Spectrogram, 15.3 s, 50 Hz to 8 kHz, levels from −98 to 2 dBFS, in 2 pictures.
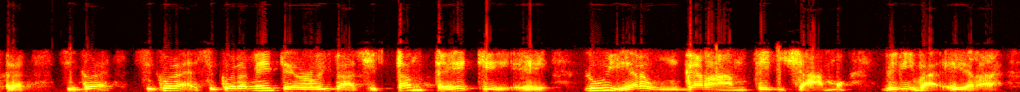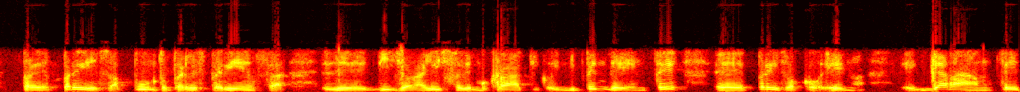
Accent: native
